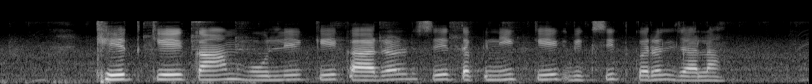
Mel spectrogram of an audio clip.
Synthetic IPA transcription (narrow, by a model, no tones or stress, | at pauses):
kʰet̪kekamɦolekekaɾəɳset̪əknikːeʋiksit̪kəɾəld͡zala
